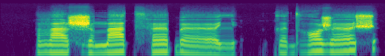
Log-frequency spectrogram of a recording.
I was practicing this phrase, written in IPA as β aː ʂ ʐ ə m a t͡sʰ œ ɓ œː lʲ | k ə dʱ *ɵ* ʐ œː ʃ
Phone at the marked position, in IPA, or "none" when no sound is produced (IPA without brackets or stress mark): ɔ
